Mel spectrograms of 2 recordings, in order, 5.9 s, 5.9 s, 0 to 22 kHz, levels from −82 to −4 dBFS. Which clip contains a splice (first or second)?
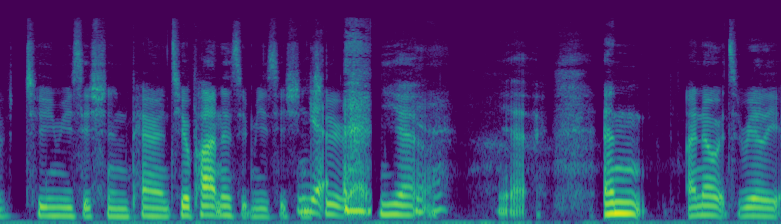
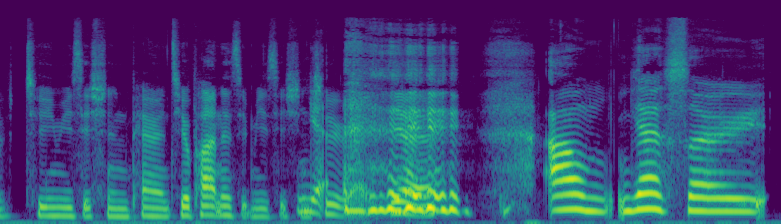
first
